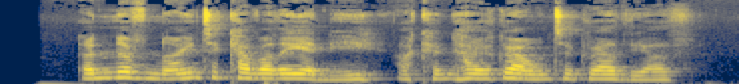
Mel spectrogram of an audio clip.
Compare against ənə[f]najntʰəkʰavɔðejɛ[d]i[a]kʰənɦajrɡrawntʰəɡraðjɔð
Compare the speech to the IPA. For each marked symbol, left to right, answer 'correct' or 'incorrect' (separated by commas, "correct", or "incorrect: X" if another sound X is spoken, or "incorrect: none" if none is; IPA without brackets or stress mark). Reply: incorrect: v, incorrect: n, correct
